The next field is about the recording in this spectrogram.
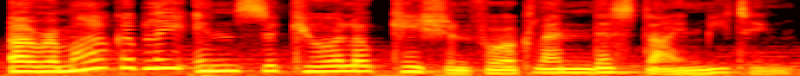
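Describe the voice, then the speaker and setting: A woman's voice: mid-range voice, wildly swooping pitch, normal speed, dark tone, soft background music. An actress playing a charming, teasing, cunning female executive in a video game, with a gushing, theatrical manner. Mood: arch, sly.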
